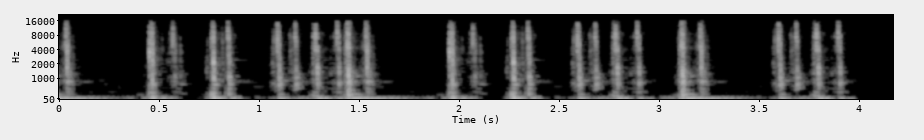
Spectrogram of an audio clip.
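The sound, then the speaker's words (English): Typing a search query on a computer keyboard: many crisp key clicks in quick, uneven bursts separated by brief pauses, heard alone without talk. “Let me type in LA single women seeking dry sense of humor.”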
